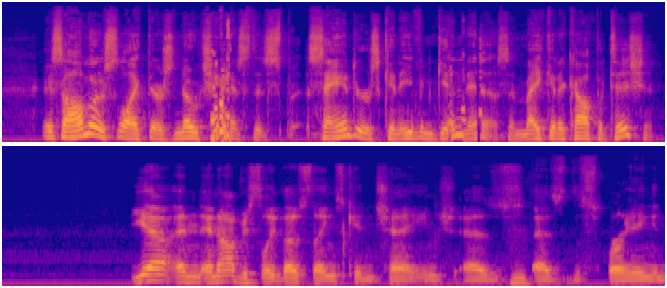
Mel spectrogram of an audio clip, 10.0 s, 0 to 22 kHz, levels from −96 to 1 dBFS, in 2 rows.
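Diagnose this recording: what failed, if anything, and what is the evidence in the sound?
The failure is frames out of order at the network or packet-delivery stage. Just after "almost like there's no", 1.56 to 1.71 s has a garbled flutter, as does 3.34 to 3.60 s, after "can even" and before "and make it a". In each stretch, two adjacent blocks (about 52 ms and 105 ms respectively, which fits runs of two and four codec frames) were exchanged and decoded in that order. On a spectrogram, formant tracks jump backward. No time is lost.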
